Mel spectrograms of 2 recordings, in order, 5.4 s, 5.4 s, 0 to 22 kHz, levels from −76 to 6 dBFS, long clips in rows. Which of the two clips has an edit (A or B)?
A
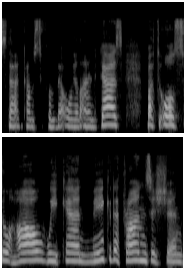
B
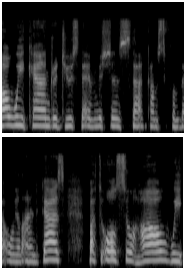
A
